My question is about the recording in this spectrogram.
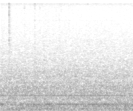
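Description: Steady background hiss with a faint low hum: room tone.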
